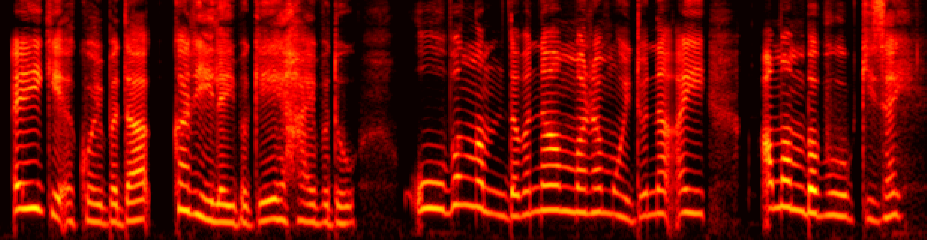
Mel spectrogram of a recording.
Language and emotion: Manipuri, fearful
